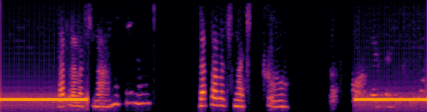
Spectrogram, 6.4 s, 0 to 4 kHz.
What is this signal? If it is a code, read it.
Ringback tone (North America), 440 + 480 Hz, with speech.
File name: rg-1600-unknown- - - .15945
